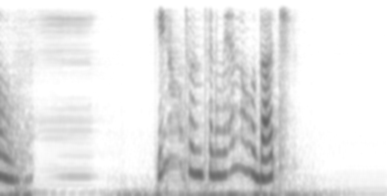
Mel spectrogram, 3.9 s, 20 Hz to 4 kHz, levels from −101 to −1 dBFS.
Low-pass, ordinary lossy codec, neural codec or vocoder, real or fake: 3.6 kHz; none; codec, 16 kHz, about 1 kbps, DyCAST, with the encoder's durations; fake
